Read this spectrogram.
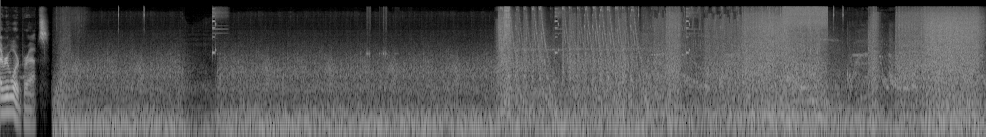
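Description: A spaceship engine rumbles steadily in a game.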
